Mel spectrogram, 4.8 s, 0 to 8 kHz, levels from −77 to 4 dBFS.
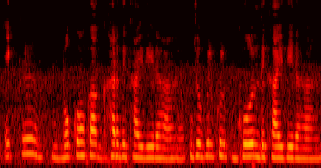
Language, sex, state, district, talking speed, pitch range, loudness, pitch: Hindi, female, Goa, North and South Goa, 185 wpm, 200-230 Hz, -34 LUFS, 215 Hz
